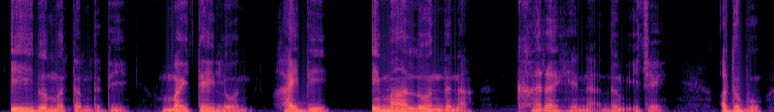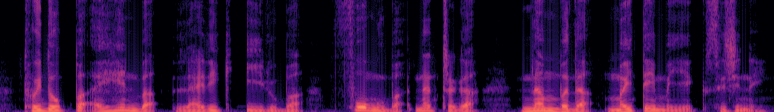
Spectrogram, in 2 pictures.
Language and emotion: Manipuri, neutral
